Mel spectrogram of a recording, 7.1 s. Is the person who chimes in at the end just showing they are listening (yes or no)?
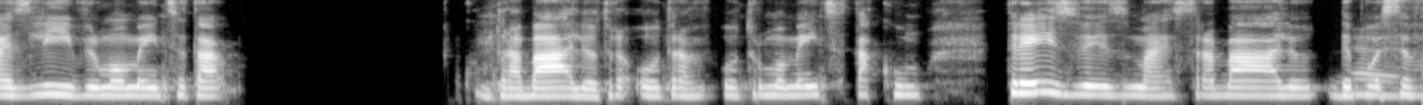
yes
